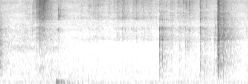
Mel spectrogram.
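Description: Faint handling sounds in a quiet room: a soft low thump about half a second in and a light click later on, with no hair tool running.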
